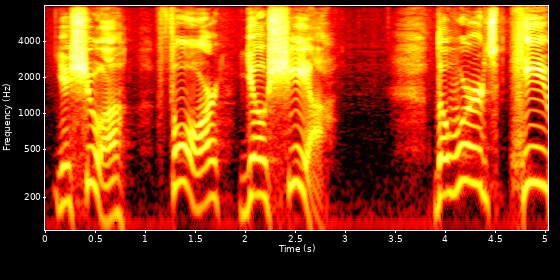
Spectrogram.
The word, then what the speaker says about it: Yeshua: earth with the divine instruction to call him Yeshua why because yoshiya he will save his people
